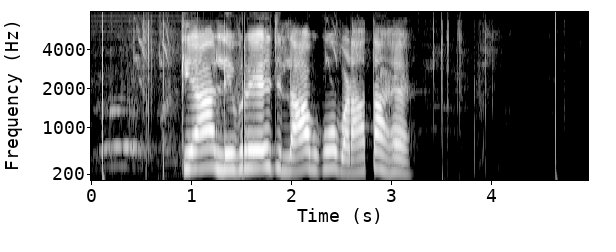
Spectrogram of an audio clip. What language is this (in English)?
Hindi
